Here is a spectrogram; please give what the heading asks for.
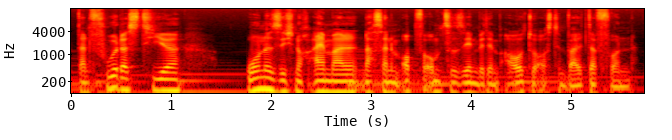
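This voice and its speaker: A low-pitched man narrates a dark crime story slowly and gravely. His tone is measured and serious. Guitar music plays clearly behind him. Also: fairly even intonation. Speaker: podcast host. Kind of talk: dramatic true-crime storytelling.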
